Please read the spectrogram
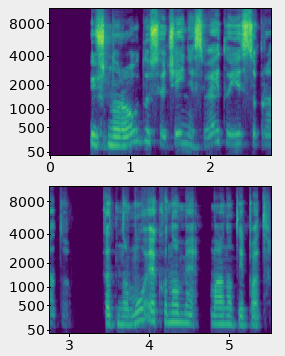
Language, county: Lithuanian, Utena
